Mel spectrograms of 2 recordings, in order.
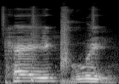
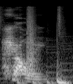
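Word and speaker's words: Caylee: handle their business and say her name right say it with me k lee not kelly k lee and her face was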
